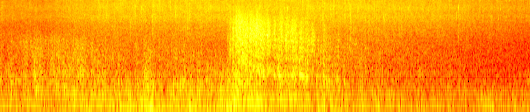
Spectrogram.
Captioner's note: thunder crackles; rain pattering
